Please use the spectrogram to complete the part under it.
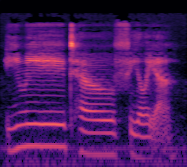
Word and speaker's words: emetophilia: Can you pronounce the word emetophilia? – That one is pronounced emetophilia.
